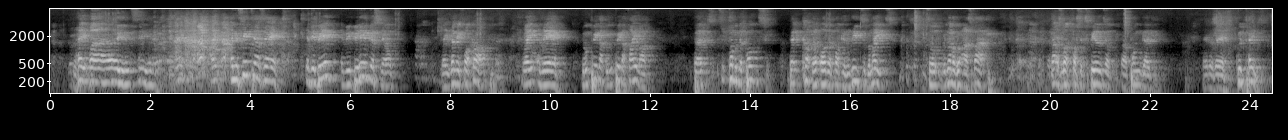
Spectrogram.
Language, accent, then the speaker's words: English; Scotland, United Kingdom; So I'm fuck off, I'm Scottish, okay, fuck off.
